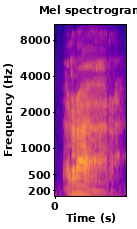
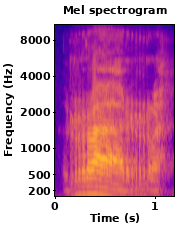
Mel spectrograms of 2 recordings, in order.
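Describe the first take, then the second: First: The R has only a light roll. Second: The R has a long, heavy roll. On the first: The speaker calls it right. "you would pronounce it rar" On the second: The speaker calls it wrong. "you don't want to put too much of a roll on it"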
